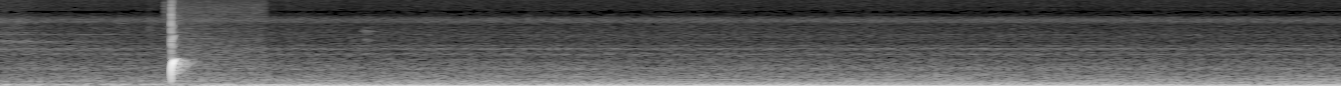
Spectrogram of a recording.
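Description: Car engine starting up, heard from inside the cabin: a single short, sharp sound about a second in, then the engine running steadily at idle with a low, even sound.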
